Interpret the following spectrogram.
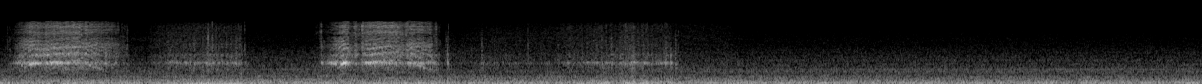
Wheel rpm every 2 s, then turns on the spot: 40, 50, 30, 10, 0, 0.
4-8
